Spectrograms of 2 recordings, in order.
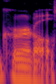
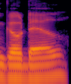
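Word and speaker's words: Gödel: That is essentially what Kurt Girdle said if you want to go back and read his papers. Or Wickinstein. Another one of my favorite. It's pronounced girdle, not godell.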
